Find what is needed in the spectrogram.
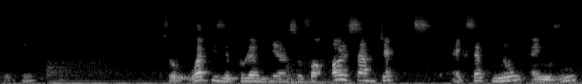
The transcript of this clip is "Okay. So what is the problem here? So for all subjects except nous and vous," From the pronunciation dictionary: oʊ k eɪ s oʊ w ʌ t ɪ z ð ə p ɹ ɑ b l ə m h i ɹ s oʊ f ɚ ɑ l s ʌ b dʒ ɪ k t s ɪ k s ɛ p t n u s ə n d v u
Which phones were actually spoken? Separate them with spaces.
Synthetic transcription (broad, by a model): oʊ k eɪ s oʊ w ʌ t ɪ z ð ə p ɹ ɑ b l ə m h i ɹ s oʊ f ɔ ɑ l s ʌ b dʒ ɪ k t s ɪ k s ɛ p t n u ə n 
